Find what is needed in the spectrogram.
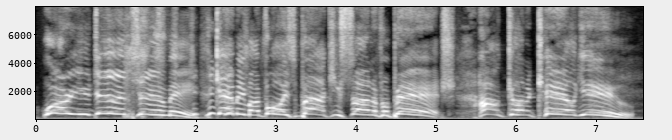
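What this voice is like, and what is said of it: Over-the-top frantic screaming voice. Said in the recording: “It's way too over the top. It's absolutely insane ... one caged animal coming up”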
